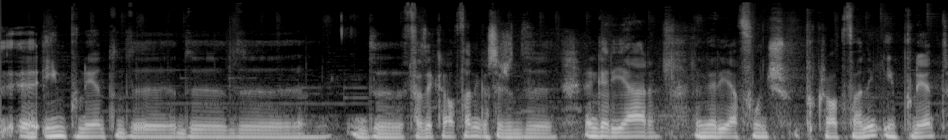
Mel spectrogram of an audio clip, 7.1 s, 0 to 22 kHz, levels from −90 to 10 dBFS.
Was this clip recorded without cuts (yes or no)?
yes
